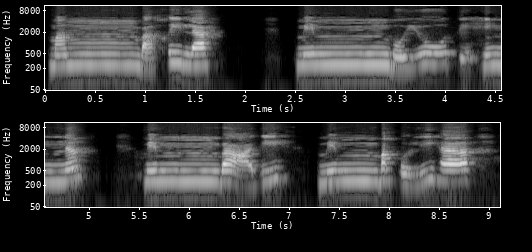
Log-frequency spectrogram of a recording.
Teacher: सीन दो जेर सिन की आवाज नहीं आएगी, बल्कि सीन मीम दो जेर सिम, मीम की आवाज आएगी, नून साकिन की आवाज नहीं आएगी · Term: कल्ब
